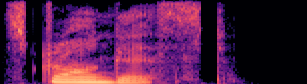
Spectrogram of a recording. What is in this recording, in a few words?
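"strongest", US English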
